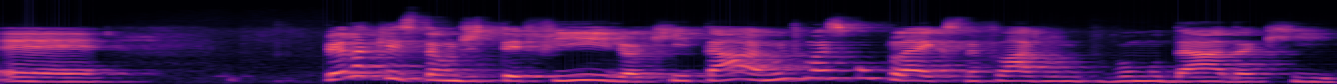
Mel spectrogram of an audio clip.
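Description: A woman with a fairly high pitch speaks at a fairly slow pace with lively intonation. Noticeable background noise and audible room echo are present. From Brazil. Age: 30s. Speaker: automotive journalist. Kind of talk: casual interview chat. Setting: father's car workshop.

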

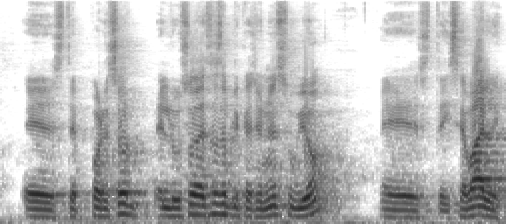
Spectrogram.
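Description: There is noticeable background noise as the man talks at a moderate pace. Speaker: podcast host. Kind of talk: casual chat. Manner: animated.

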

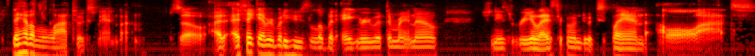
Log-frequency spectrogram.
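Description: A man talks at a very fast pace with big swings in loudness. The sound is dry and close, with no echo. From Puerto Rican heritage. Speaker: podcast co-host, computer tech. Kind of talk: casual chat.

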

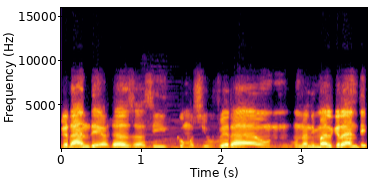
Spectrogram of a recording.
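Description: A man's medium-pitched voice over background music. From Mexico, Querétaro. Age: 20s. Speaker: truck driver and miner. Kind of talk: storytelling in casual chat.

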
